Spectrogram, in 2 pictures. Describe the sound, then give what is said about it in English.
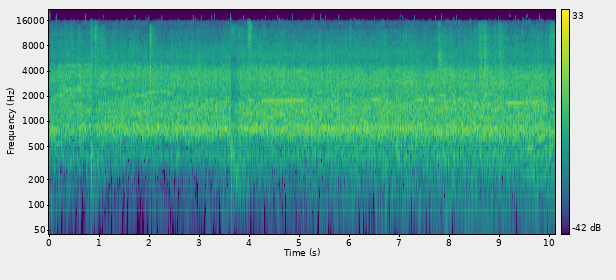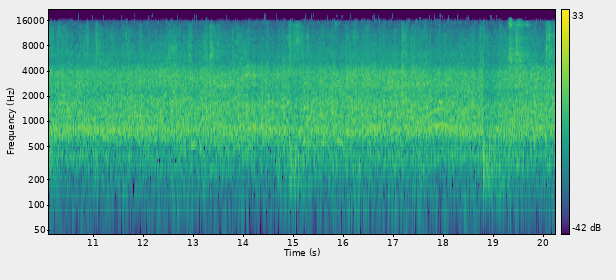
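A large protest crowd in Hong Kong roars and shouts continuously at 6 p.m., broken by a few sharp, loud bangs of tear gas canisters fired by riot police into the crowd at irregular intervals. “And at 6 p.m, riot police fired tear gas into the crowd.”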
